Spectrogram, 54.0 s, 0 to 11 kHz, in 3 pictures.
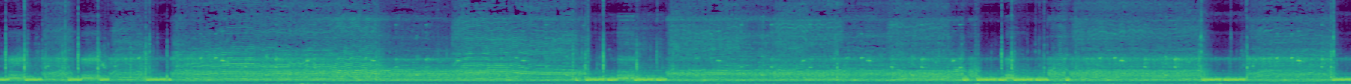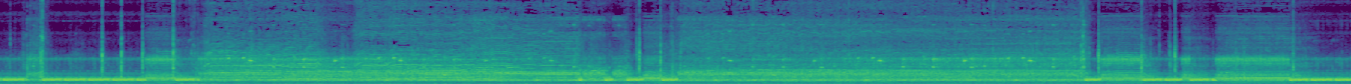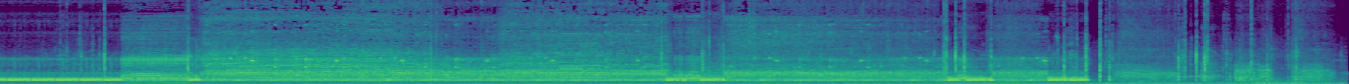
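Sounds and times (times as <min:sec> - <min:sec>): toy bulldozer buzzing whine: 0:00.0 - 0:54.0.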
